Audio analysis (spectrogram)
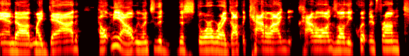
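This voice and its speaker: Speaking at a fairly quick clip with an American accent, a man with a fairly high pitch has a bright, sharp tone, fairly even intonation, and a dry, close sound with no echo. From Northern California. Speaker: author and keynote speaker. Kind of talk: interview. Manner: fast.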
